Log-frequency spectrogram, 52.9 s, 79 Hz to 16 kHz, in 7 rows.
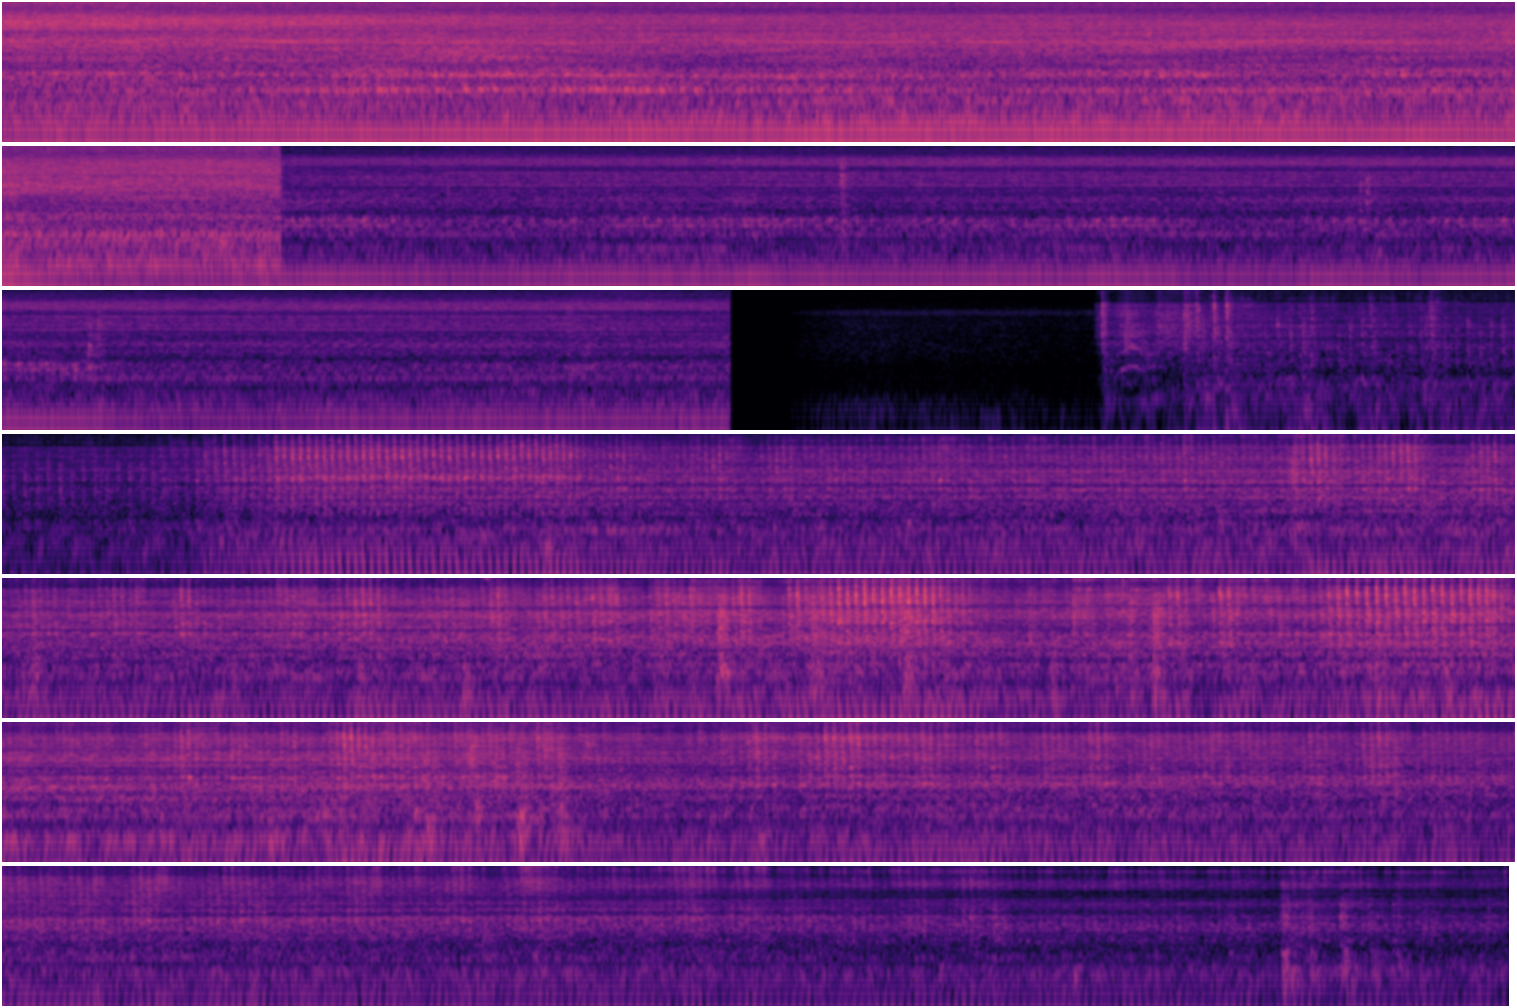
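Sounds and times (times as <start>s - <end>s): diesel engines running: 0.0s - 18.8s, 20.6s - 52.9s.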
